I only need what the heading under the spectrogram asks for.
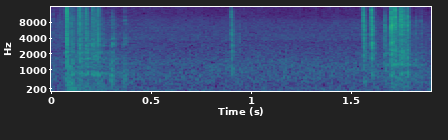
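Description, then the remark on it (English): A wastewater sampler machine in a little plastic cabinet at the wastewater treatment plant in Fort Collins, Colorado, runs through its cycle taking a sample: a short burst of mechanical whirring at the start, a steady low hum, then a louder, rougher motor whir near the end. “Oh, it's taking a sample right now.”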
